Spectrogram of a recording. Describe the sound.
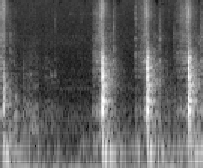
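Chopping food while cooking: three crisp, evenly spaced chops ring out clearly over a quiet background.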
